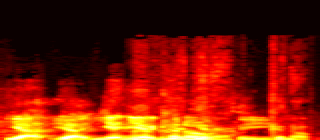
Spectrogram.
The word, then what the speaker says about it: Yennier Cano: Yennier Cano. Did I pronounce that right? – Yennier Cano. – That sounds way better than what I told you. So I think you did good.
